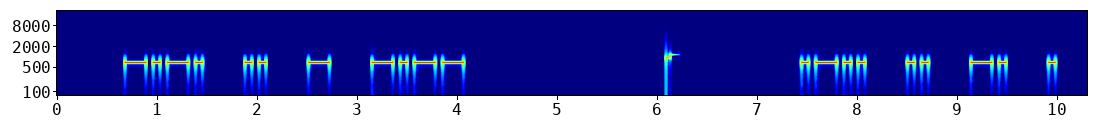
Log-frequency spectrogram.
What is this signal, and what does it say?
Morse code, heard as a keyed tone, about 17 wpm, spaced as for 12 wpm, 700 Hz. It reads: CITY LINE
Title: 2x Character Spacing - Top 300 Words - 17wpm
